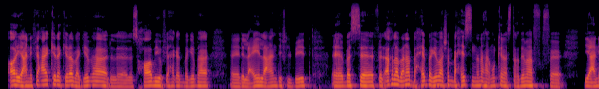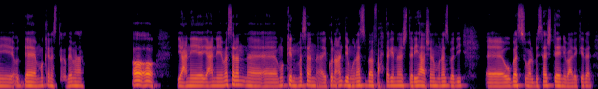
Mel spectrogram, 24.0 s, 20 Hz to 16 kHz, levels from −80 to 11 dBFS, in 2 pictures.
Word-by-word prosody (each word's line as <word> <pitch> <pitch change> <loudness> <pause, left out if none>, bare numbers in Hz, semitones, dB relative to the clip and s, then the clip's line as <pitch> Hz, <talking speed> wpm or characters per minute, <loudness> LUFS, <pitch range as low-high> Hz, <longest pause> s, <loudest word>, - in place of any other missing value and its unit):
آه، 140 +1 +5
يعني 120 -2 +4
في 140 +4 -1
حاجات 145 +2 +3
كده 150 -1 +1
كده 135 +1 +2
باجيبها 130 +2 +1
ل 105 -2 -6 0.3
لصحابي، 120 +5 +1
وفي 120 0 -3
حاجات 115 0 -4
باجيبها 115 +1 -2 0.4
آآ 105 -1 -3
للعيلة 110 +3 +1
عندي 120 +3 -1
في 115 - -14
البيت، 115 +4 -3 0.4
آآ، 115 -1 +1
بس 125 +2 0
في 125 +1 +2
الأغلب 145 +5 +2
أنا 135 +4 +3
باحب 135 +2 -2
أجيبها 140 +2 +2
علشان 140 +1 -2
باحس 135 +3 -1
إن 130 -1 -4
أنا 130 -2 -1
ه - - -4
ممكن 130 +3 -3
أستخدمها 120 +2 -1
ف 125 +1 -9 0.2
ف 105 -2 -3 0.5
يعني 115 0 +1
قدّام 120 0 +1
ممكن 130 0 -3
أستخدمها. 120 +1 -3 1.0
آه، 135 -1 +7
آه، 125 - -13 0.4
يعني 120 +2 +2
يعني 120 +1 +1
مثلًا 140 -1 +1
آآ 115 -2 0
ممكن 130 +1 -1
مثلًا 125 -3 -1
يكون 115 +5 -2
عندي 130 +2 +1
مناسبة 125 +2 0
فاحتاج 125 +1 -3
إن 125 0 0
أنا 130 - +2
أشتريها 125 0 0
علشان 125 +2 0
المناسبة 125 0 -1
دي 120 +2 -4 0.5
آآ، 110 0 +2
وبس 120 +3 +1
وما 115 -2 0
البسهاش 115 +3 -2
تاني 120 -3 +2
بعد 105 0 -1
كده، 115 +1 -4
120 Hz, 155 wpm, -25 LUFS, 115-130 Hz, 1.0 s, آه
